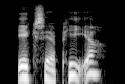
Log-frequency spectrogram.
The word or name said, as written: excerpere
